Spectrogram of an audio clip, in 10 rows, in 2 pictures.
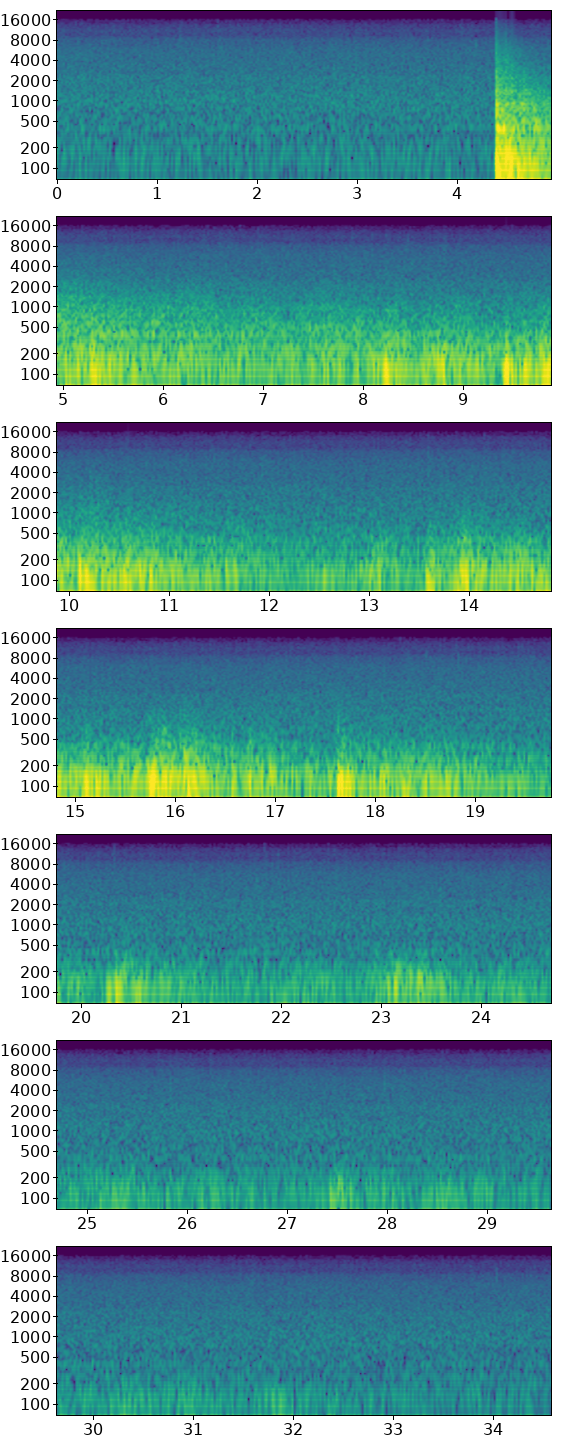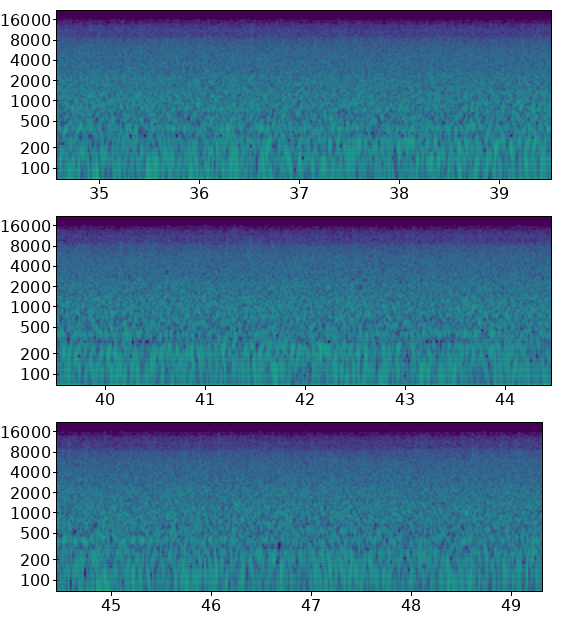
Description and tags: Summer Storm Thunder LightingStroke Short Loud
Edited from small summer storm (8minute) thunder was very loud
almost like a explosion
kvarner, lighting, loud, short, storm, stroke, summer, thunder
